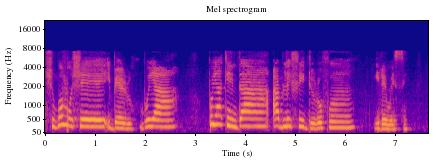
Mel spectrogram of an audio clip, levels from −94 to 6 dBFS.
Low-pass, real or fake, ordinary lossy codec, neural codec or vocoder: 7.2 kHz; fake; AAC, 32 kbps; codec, 16 kHz, 4 kbps, X-Codec, HuBERT features, trained on general audio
